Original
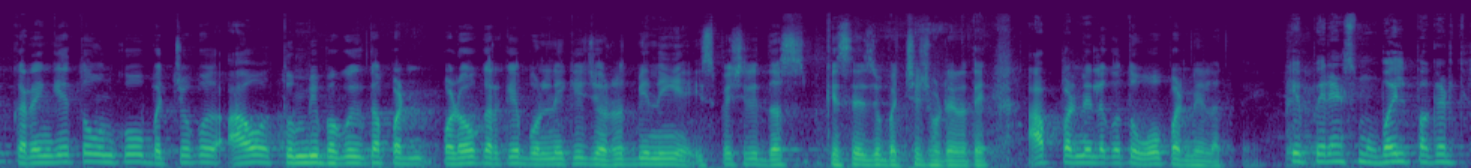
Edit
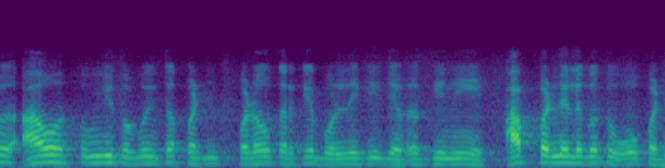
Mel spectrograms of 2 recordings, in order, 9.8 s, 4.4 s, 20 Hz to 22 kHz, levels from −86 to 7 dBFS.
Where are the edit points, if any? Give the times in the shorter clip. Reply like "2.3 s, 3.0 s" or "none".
3.3 s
